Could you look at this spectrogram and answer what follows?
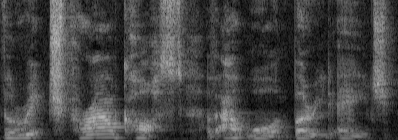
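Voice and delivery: slow, loud declaimed sonnet; poetry recital. Acted. Actor reciting a sonnet on time's ruin, declaimed. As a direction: declaim it in measured, weighty phrases.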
